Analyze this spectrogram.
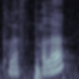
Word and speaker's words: cleft palate: خلاص مش هننطق التي. cleft palate.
